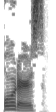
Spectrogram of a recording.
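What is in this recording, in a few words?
"orders", English, British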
